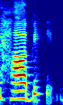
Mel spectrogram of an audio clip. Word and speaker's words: hobby: What about the word hobby? Hobby is the ah as in father. Not an O sound.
